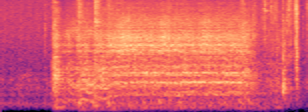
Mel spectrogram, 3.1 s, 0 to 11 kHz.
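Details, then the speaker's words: Rover P6 with a carbureted 4.6 V8, original coil refitted: the starter cranks about two seconds with a faint cough or two, then nothing and it won't fire. Crank, no start; owner suspects timing. "so why is it not firing to life why is it not going boom and starting to work"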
